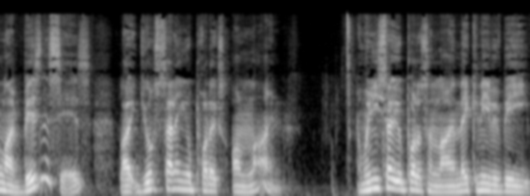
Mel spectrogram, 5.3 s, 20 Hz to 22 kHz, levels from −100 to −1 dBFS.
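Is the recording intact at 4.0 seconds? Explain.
No. At 4.0 seconds the speech carries sample clock jitter, present throughout the clip. The converter's timing wanders randomly by something like a microsecond or two, so steep parts of the waveform are sampled at slightly wrong values, leaving an error about 40 dB below the signal. It sounds like a faint hiss or roughness riding on loud, bright sounds. A spectrogram shows a diffuse noise haze that tracks high-frequency energy and disappears in pauses, while the waveform looks unchanged.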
